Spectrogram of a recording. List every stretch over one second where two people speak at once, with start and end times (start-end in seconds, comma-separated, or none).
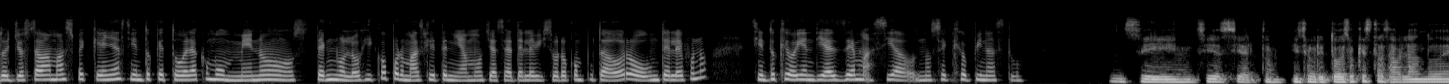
none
